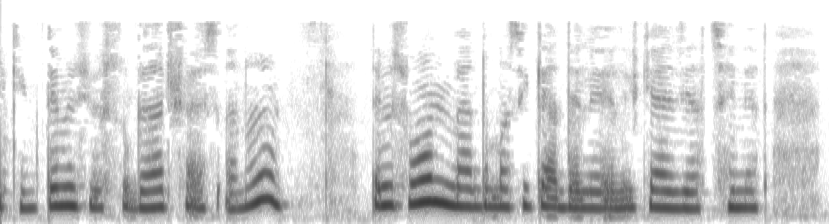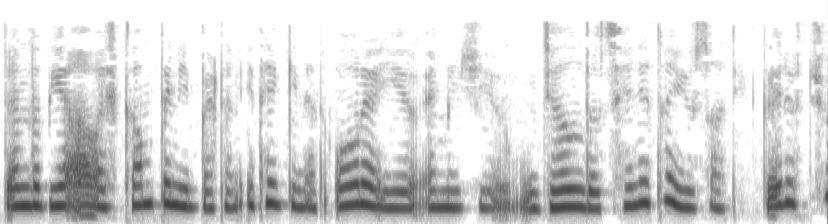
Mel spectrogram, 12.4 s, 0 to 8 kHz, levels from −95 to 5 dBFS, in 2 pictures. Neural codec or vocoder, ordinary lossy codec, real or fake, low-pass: codec, 16 kHz, 4 kbps, FreqCodec, larger model; MP3, 24 kbps; fake; 7.2 kHz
